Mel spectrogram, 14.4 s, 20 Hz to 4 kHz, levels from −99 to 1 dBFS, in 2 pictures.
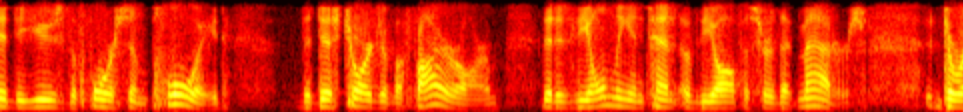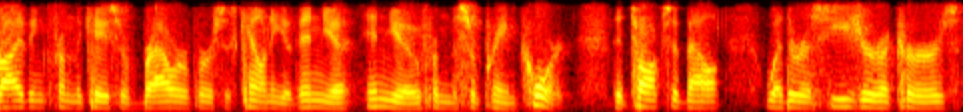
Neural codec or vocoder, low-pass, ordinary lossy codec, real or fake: none; 3.6 kHz; Opus, 32 kbps; real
